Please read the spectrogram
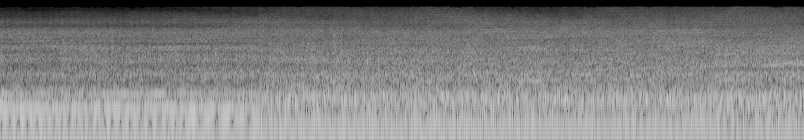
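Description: Laverda AL Quattro Evo combine harvester at work cutting wheat, its diesel engine and threshing gear running steadily. The low hum changes pitch abruptly about two and a half seconds in.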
